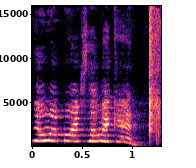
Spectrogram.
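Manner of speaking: very high, slow soprano, stretching the word I'm. Explaining how the character sounds when she lies in the musical: Glinda's high soprano. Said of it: "she goes up into her soprano".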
